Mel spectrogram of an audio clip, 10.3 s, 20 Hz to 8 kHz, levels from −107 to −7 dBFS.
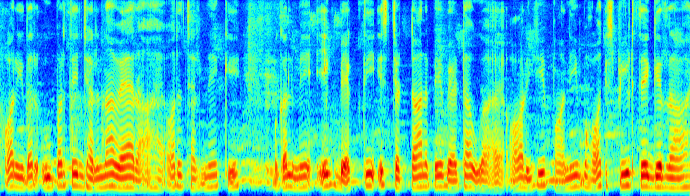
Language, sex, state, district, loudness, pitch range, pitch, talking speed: Hindi, female, Uttar Pradesh, Jalaun, -24 LUFS, 155-185 Hz, 165 Hz, 175 wpm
